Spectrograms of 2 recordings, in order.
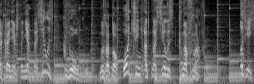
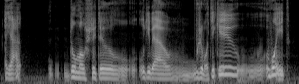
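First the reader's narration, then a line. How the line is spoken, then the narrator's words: Uncertain. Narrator (Russian): неуверенно произнес Нуф-Нуф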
